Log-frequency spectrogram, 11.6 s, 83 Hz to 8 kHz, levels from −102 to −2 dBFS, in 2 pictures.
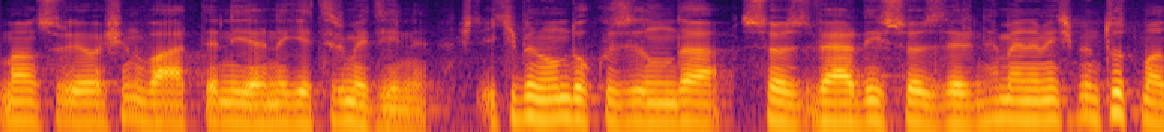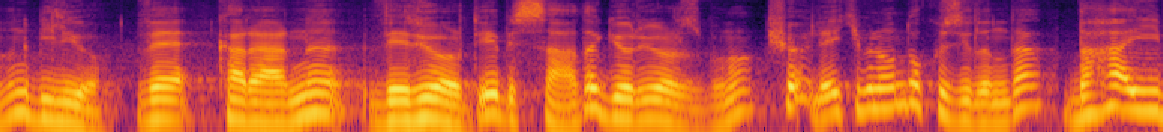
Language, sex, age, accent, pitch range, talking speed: Turkish, male, 50-69, native, 120-170 Hz, 150 wpm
